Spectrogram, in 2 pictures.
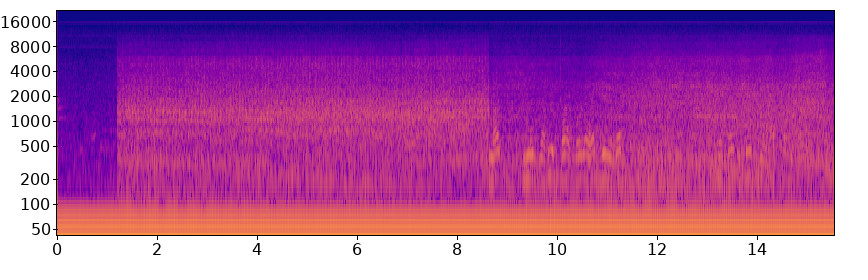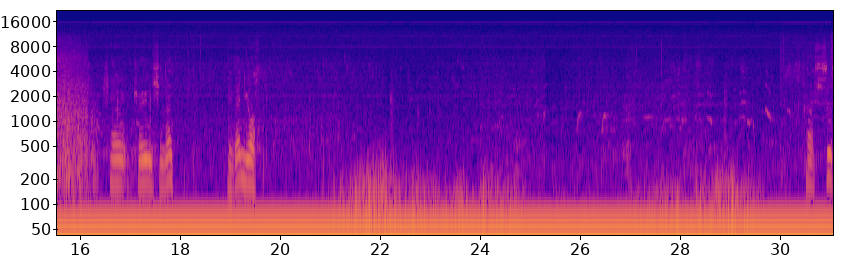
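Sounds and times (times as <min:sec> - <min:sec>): tractor engine running: 0:01.2 - 0:16.3
men talking: 0:08.6 - 0:18.0, 0:18.9 - 0:19.7, 0:30.5 - 0:31.0.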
